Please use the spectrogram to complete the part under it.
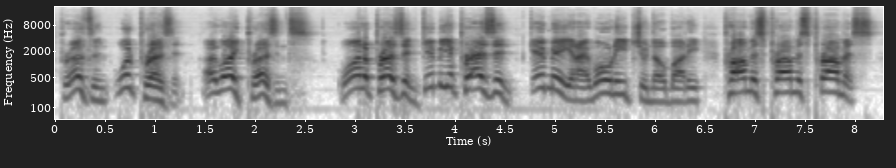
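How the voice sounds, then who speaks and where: Loud, childish brutish cyclops. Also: male voice, high voice, big pitch swings, moderate pace, few pauses, pitched above the performer's own voice. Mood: greedy, excited. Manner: simple broken speech, demanding and blustering. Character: childish, greedy, brutish one-eyed giant cyclops. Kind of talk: audiobook character acting.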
